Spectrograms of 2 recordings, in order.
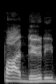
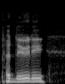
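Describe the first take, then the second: First: It is said as two clear separate words. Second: It is run together with a reduced first vowel. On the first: Listeners can understand and spell it. "the way you say it, people understand it and they can spell it" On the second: Listeners cannot tell how it is spelled. "The way I say it, nobody knows"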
